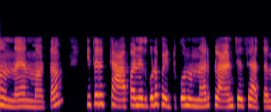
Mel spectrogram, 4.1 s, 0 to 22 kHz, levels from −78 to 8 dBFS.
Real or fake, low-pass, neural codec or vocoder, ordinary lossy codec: real; 5.4 kHz; none; none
